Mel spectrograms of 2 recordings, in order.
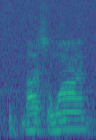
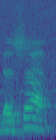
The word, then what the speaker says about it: Lashawan Qadash: Here you see Lasha and Wan. Lashawan, Qadash, not Dasha, but Dash.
